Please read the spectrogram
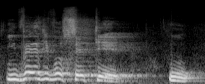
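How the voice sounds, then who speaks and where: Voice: medium pitch, sing-song, takes it slowly, mellow. A Brazilian teacher giving a live online English lesson who keeps checking in with the class. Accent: Brazilian Portuguese. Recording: roomy echo.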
